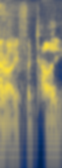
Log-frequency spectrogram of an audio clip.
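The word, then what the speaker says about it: Liberi Fatali: Is that how you pronounce that? Yeah. Liberali Fatali.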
